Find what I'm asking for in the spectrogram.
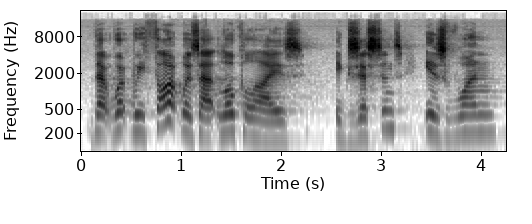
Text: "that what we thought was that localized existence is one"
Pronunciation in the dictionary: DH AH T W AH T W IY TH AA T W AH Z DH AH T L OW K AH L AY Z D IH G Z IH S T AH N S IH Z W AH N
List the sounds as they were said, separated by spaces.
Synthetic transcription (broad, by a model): DH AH T W AH T W IY TH AA T W AH Z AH T L OW K AH L AY Z D IH G Z IH S T AH N S IH Z W AH N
